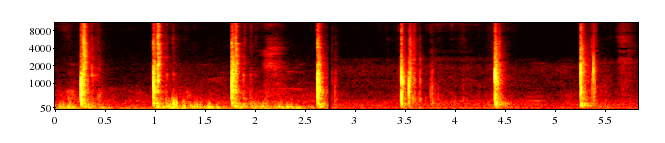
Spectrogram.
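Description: Chopping: seven sharp blows, a little under a second apart.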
